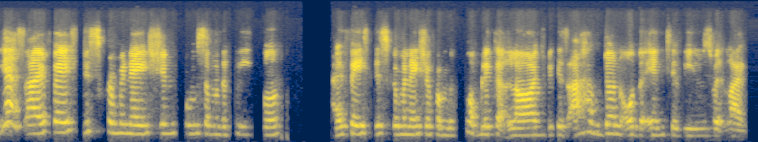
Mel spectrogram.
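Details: Jamaican woman with foreign accent syndrome after a life-threatening accident causing brain damage with swelling; British-sounding accent she cannot control, with patois slipping in when emotional; foreign accent syndrome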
